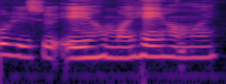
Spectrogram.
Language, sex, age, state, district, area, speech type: Assamese, female, 60+, Assam, Darrang, rural, spontaneous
